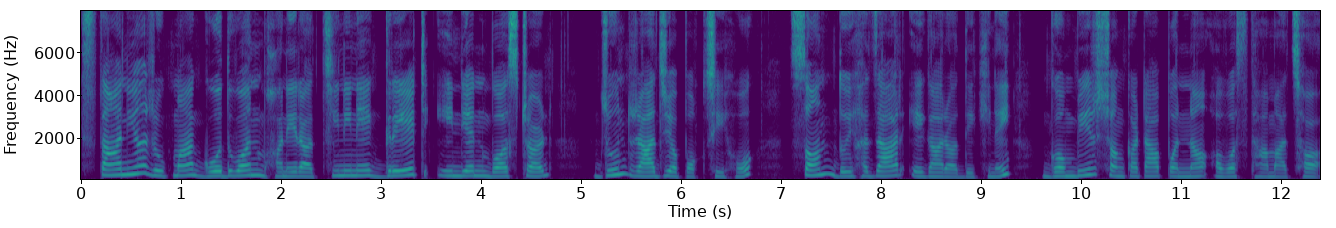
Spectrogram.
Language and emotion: Nepali, neutral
